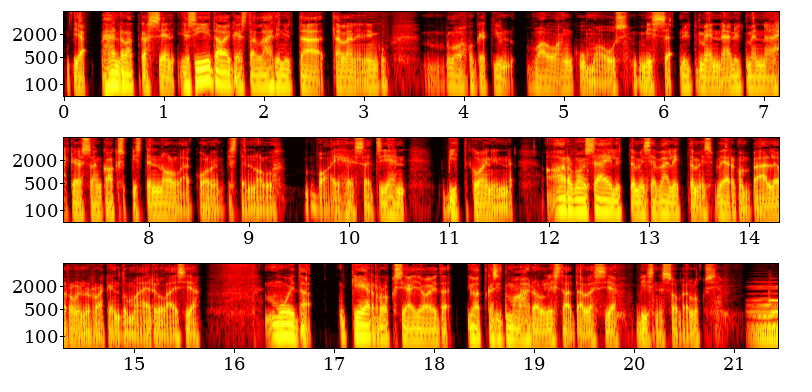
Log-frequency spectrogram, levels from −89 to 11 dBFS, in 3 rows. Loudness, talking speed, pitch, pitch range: -17 LUFS, 130 wpm, 85 Hz, 80-95 Hz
